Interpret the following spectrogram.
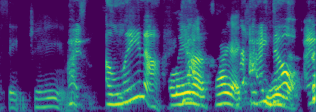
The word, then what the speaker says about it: Elaina: a day in the life of or Elana St James Elena sorry I I know I know it's tough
